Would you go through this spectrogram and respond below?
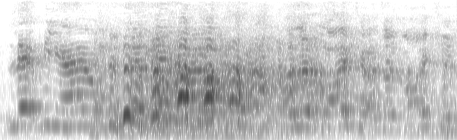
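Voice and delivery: high, loud mock panic, laughing through it; scared Chris. Best man imitating Chris begging to get off the ride, squealed laughing panic. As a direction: squeal like a terrified man on a big wheel. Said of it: "He was like".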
